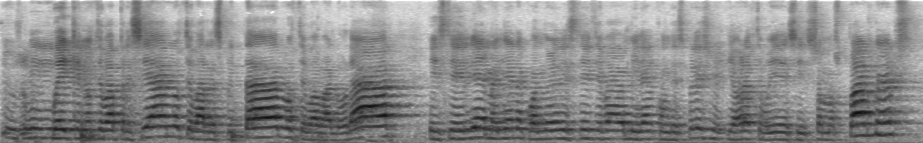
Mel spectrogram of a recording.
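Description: A man's voice: high voice, fairly quick. Profane, emphatic Mexican man in an echoey room. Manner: profane, emphatic storytelling with swings of loudness. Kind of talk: casual podcast conversation.

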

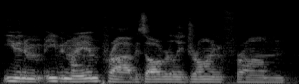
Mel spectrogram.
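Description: A man talks alone on his podcast. He rambles in an easy, casual way, stumbling over his words and restarting often. His voice sits at an ordinary middle pitch. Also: normal speed, a little mellow. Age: 30s. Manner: rambling, with many restarts and fillers. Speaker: podcast host. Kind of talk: casual monologue.

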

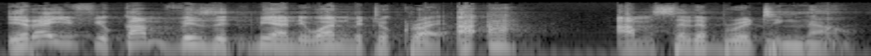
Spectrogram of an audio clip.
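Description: Ugandan preacher, high and lively. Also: male voice, brisk. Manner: mixes in phrases of a local language. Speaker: pastor. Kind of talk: sermon.

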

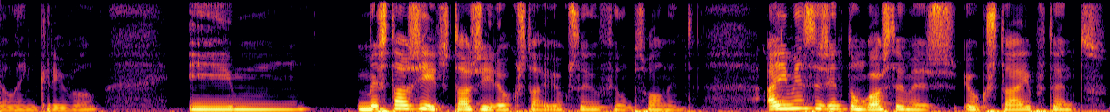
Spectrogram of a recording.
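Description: A woman's voice: medium pitch, warm tone, smooth. A young woman with a European Portuguese accent telling a story to her viewers in a chatty, self-mocking way, slipping in English phrases. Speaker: vlogger.

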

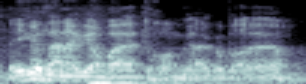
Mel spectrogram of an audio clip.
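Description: A man's voice: on the low side, very animated, echoey room, distant mic, crowd noise. A man co-hosting a casual podcast from an office, rambling, laughing often and dropping in English phrases. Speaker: podcast co-host.

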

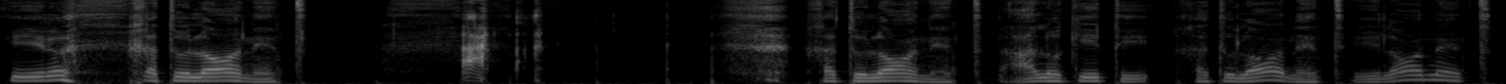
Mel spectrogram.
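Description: A man's voice: medium pitch, dark tone, no room sound, clean studio sound. A man hosting his own podcast, talking casually into a microphone on a stand, rambling with many fillers and restarts and often poking fun at himself. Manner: self-deprecating and quick to laugh. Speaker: podcast host; bassist. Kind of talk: casual solo podcast monologue. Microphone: new microphone on a stand.

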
